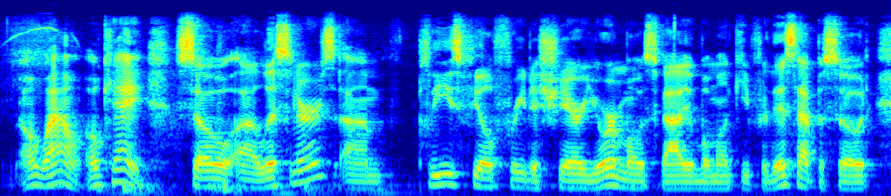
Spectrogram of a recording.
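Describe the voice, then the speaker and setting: A man's fairly low voice comes through over a quiet background. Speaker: podcast commentary host. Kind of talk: casual chat.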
